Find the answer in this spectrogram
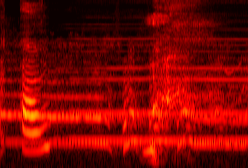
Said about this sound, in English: That the sound of the wolf is like that classic stock wolf sound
